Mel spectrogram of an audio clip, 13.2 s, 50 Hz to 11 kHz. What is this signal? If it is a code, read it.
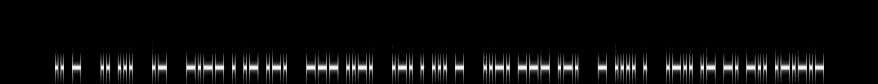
Morse code, heard as a keyed tone, about 28 wpm, 700 Hz. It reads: IT IS A YEAR OF REST FOR THE LAND.
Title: Sentences from Top 1000 Words - Review Part 1 - 28wpm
